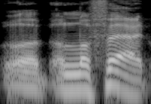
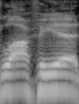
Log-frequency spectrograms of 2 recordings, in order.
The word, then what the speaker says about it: LaFayette: to where, I mean, take Lafayette, which is pronounced Lafayette everywhere outside of Chambers County.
